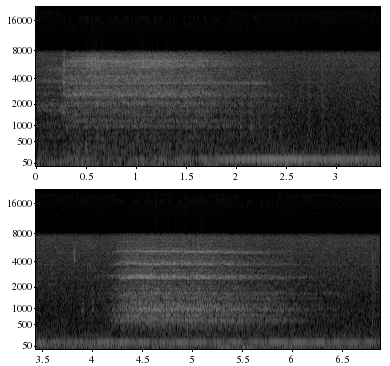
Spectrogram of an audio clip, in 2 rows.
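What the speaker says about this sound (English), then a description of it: "I invite you to close your eyes and take 3 nice deep breaths" Two long, soft breaths drawn in and let out slowly during a guided meditation, with a steady low hum underneath and a pause between them.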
